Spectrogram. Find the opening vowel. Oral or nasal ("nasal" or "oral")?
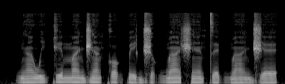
nasal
